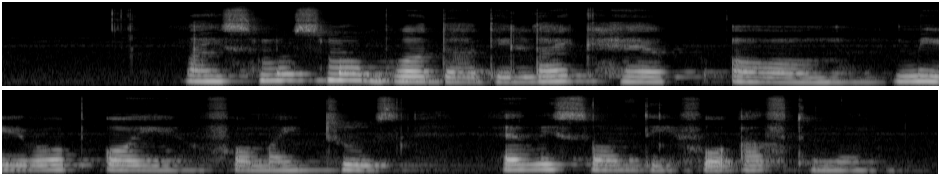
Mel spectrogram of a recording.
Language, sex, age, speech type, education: Nigerian Pidgin, female, 30-45, spontaneous, tertiary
